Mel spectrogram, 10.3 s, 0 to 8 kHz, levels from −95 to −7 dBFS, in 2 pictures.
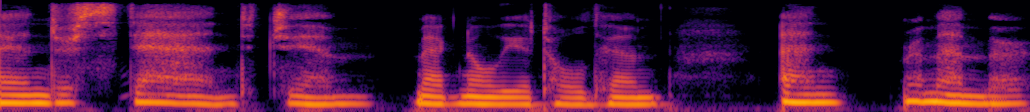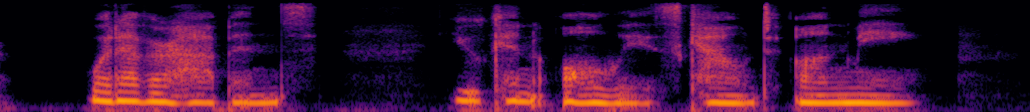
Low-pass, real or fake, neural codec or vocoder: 7.2 kHz; real; none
